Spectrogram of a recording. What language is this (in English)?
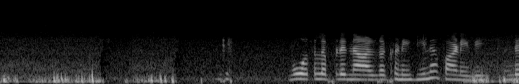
Punjabi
